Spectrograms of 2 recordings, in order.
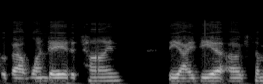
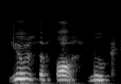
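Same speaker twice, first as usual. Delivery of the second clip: lightly imitated British Obi-Wan Kenobi; British accent; 2 semitones higher, 4 dB louder, slower than usual. Lecturer quoting Obi-Wan's voice to Luke, in a British accent. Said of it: "saying in that British accent".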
